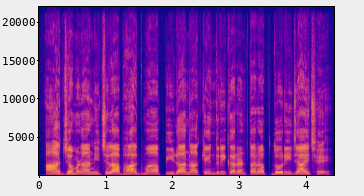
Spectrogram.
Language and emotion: Gujarati, neutral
